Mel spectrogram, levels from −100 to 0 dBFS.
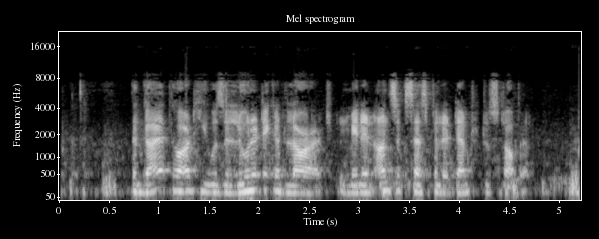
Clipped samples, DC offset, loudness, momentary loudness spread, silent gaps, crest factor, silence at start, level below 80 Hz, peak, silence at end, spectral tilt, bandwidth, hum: under 0.1%; under 0.1%; -18 LUFS; 12 LU; none; 20 dB; 0.1 s; -54 dBFS; 0 dBFS; 0 s; -4 dB/octave; 9.2 kHz; none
